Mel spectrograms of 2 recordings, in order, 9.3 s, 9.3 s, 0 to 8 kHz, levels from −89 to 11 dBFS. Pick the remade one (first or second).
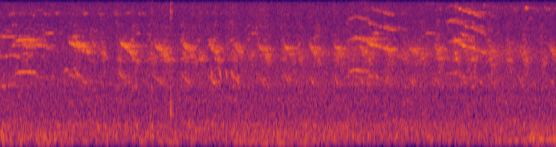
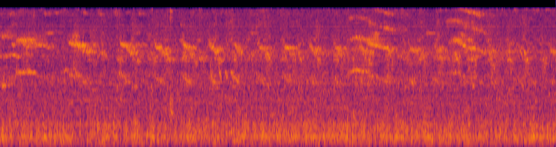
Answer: second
